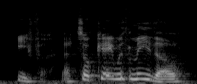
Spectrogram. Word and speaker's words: Efa: you for listening hello my name is eva that is how you say dog if you're a seminal indian my master thought it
